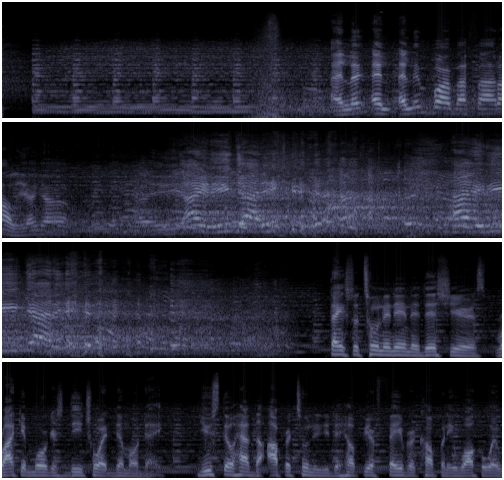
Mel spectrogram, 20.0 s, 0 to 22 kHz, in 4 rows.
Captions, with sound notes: (upbeat music) - Let me borrow that $5-- - He got it. (laughing) - He got it. Thanks for tuning in to this year's Rocket Mortgage Detroit Demo Day. You still have the opportunity to help your favorite company walk away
